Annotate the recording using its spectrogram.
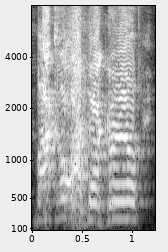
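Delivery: loud, high cartoon yell; shouted catchphrase. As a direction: belt it like a catchphrase. Repeating the ringtone catchphrase.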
